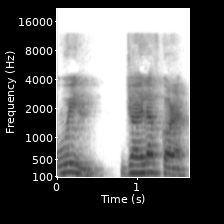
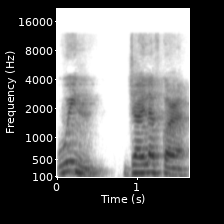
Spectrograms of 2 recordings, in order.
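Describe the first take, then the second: No difference in how they are said.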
